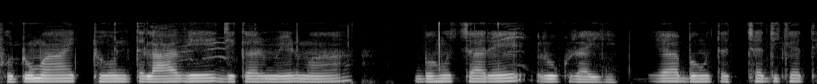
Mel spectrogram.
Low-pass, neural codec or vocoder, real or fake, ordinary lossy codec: 7.2 kHz; vocoder, 44.1 kHz, 128 mel bands every 256 samples, BigVGAN v2; fake; none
